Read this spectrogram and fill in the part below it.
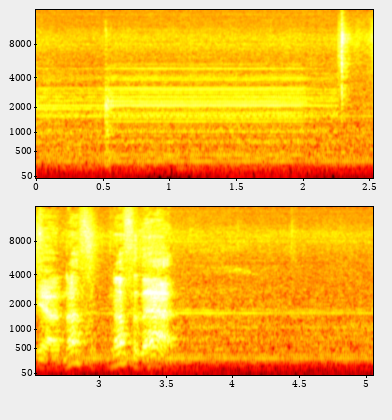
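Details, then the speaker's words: Electric guitar through amp, customer noise complaint: steady low mains-type hum, louder buzzy bursts when strings are touched; grounding fault suspected, not confirmed. "like we got a ground wire or something uh some kind of grounding issue going on so let's uh let's dig into this"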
